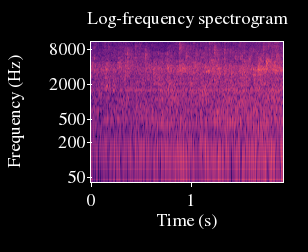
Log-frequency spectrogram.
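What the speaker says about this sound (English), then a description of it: "So I'm just kind of rinsing my cauliflower here" Steady gushing of tap water running over cauliflower being rinsed in a kitchen, a continuous close, fairly loud splashing stream with no pauses.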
